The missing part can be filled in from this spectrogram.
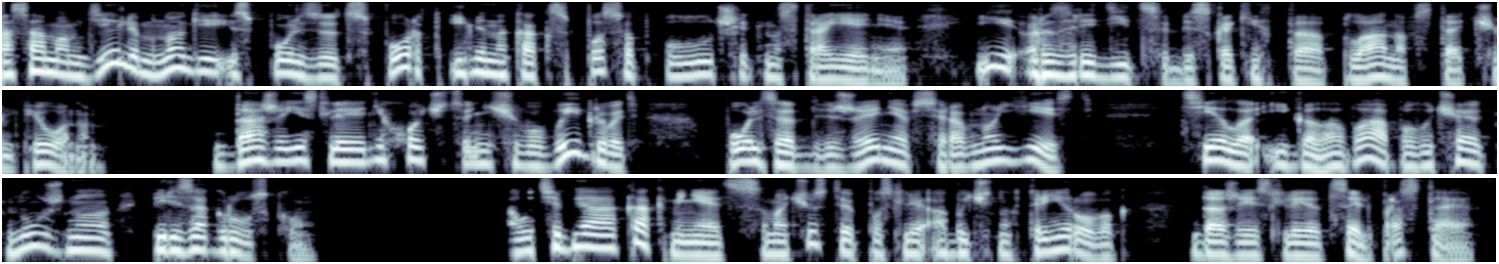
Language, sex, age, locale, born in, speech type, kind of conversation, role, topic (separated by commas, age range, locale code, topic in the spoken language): Russian, male, 35-39, ru-RU, Belarus, read, expert-assistant, expert, Как спорт помогает формировать характер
